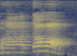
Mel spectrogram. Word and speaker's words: ভাত: ভাত খাবো, ভাত, উচ্চারণটা হওয়া উচিত ছিল ভাত, তো এর সঙ্গে অ আছে, কিন্তু আমরা এই অটাকে উচ্চারণ করছি না।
